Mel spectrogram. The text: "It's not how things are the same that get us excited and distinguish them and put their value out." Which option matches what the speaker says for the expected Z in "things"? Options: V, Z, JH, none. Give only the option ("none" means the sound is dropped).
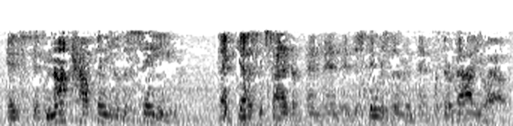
Z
